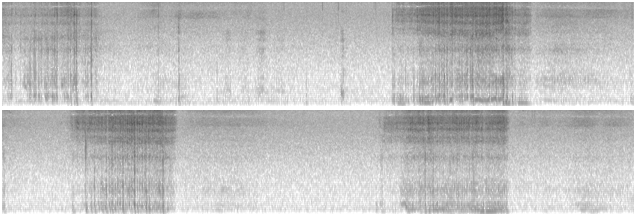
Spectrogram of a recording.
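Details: Sleeping bulldog: loud rattling snores about every four seconds with quieter breathing between them, typical of a flat-faced dog; snoring.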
